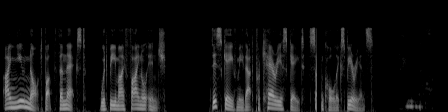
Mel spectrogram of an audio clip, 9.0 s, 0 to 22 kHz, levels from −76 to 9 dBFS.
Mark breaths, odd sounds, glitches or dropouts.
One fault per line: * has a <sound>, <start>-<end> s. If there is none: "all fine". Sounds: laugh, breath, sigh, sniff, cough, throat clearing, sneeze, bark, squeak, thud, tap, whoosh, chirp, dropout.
* has a dropout, 6.3-6.4 s
* has a sigh, 8.0-8.7 s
